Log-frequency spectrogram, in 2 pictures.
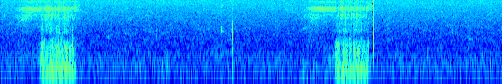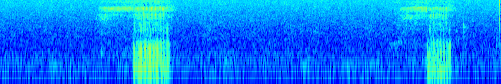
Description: My pug's snoring at loud while sleepin' lol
